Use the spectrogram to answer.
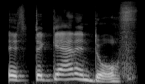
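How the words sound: It is said in a dumb, babyish voice. "I say duh, like a baby"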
